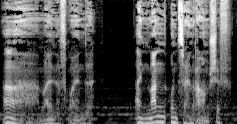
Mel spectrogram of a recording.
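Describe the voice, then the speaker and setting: Commander, male: lowish voice, grandiose and macho, radio drama over prominent music. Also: lively intonation, extremely slow, heavily acted. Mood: grandiose, reflective. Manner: grandiose, declamatory. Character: pompous male spaceship commander, macho, brooding. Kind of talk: German radio play acting.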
